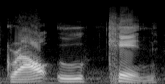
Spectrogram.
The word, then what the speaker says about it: Grau U'Kihn: and the way it's uh the way it's pronounced anounced is grow kin and they have what they call uh Predator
